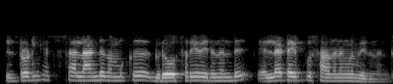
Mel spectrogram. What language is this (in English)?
Malayalam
